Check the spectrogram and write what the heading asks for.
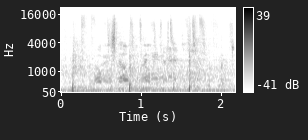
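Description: Basketball being dribbled on an outdoor hard court: three sharp bounces about three-quarters of a second apart.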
